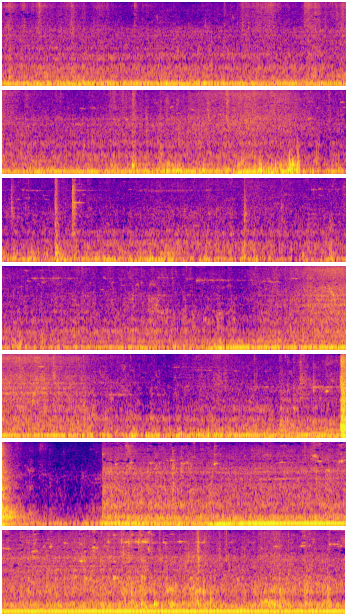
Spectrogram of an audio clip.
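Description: Diesel dump truck engines running while the tipper bed is raised and a load of rock and soil is dumped; the engine drone steps up about halfway through and again near the end, as it is run up to drive the bed's hydraulic lift. One sharp knock stands out about two-thirds of the way through, followed by a brief lull.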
